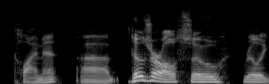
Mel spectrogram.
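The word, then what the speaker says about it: Klymit: And then they make I think there's a Climate. Um, I think that's spelled with a K. It's K L Y MIT. Climate.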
